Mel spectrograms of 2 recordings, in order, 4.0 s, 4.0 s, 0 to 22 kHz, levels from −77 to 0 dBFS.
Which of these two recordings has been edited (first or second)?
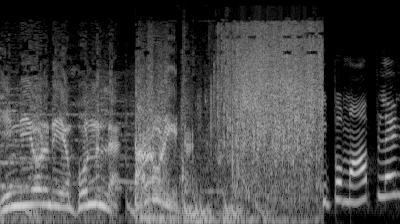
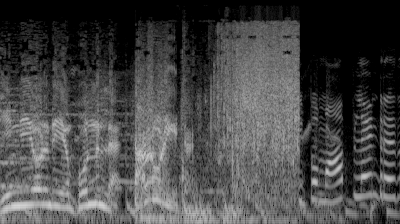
second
